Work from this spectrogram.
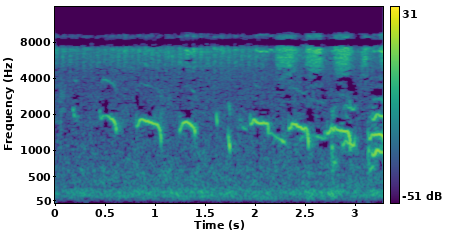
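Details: Five-week-old Biewer Yorkshire terrier puppies from a litter, exploring a secured outdoor area for the first time: thin, high whistled whimpers, rising then bending down, repeated about every half second with soft background rustle.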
